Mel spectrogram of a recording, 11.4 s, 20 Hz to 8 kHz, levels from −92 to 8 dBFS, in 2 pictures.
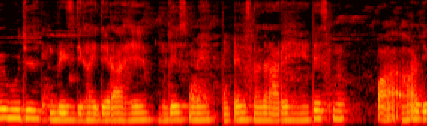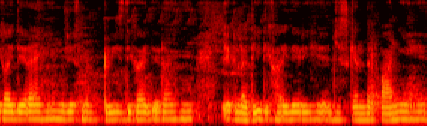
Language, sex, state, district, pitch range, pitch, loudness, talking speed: Hindi, male, Chhattisgarh, Bilaspur, 120-135 Hz, 130 Hz, -34 LUFS, 195 wpm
